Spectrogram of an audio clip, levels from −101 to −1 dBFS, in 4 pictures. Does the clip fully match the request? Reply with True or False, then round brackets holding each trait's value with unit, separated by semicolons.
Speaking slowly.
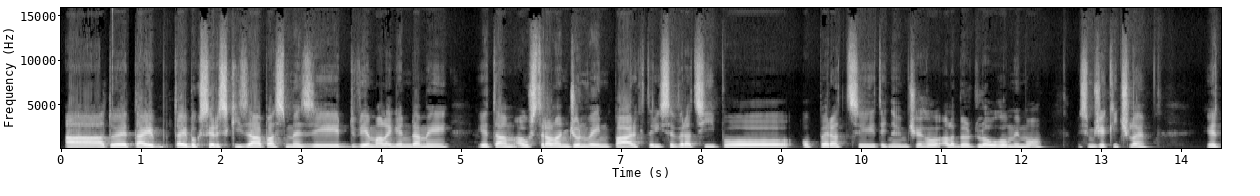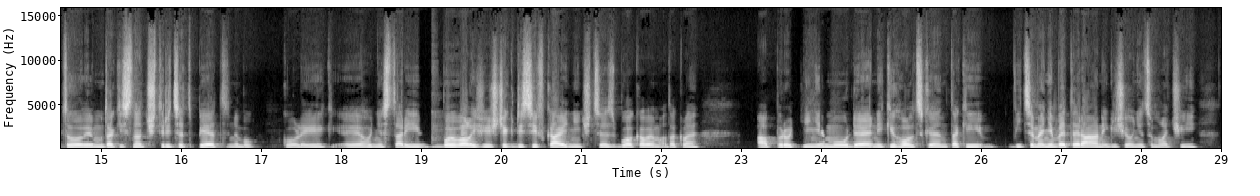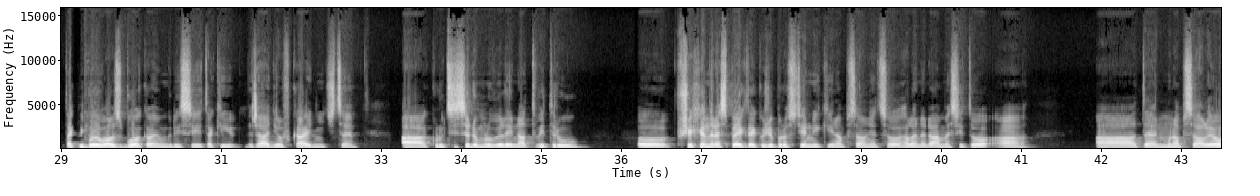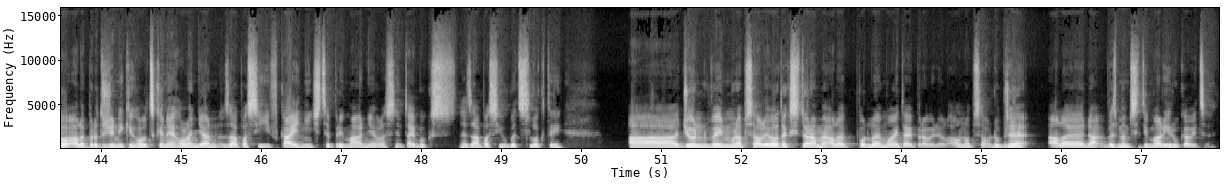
False (150 wpm)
